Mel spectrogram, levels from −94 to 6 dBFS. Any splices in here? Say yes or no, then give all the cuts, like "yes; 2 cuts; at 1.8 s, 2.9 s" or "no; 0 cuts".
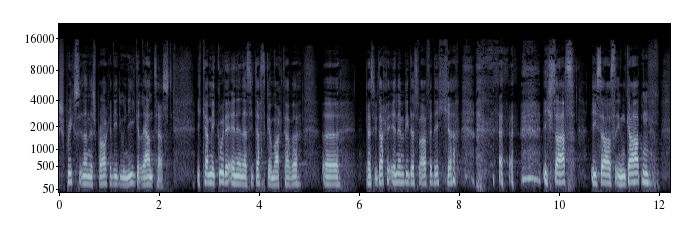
no; 0 cuts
